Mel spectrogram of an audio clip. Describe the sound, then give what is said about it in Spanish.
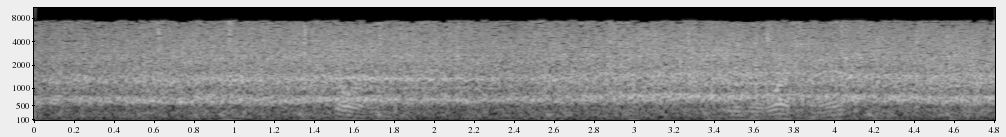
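A huge football stadium crowd of about 80,000 roars in the Allianz Arena before a match, a dense, unbroken wall of noise with swells of chanting voices rising and falling through the steady din for the whole stretch. “Escucha cómo ruge el Allianz Arena.”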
